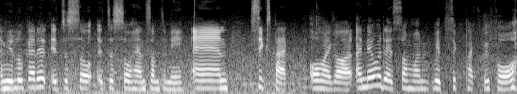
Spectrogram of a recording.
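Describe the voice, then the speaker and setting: Amid noticeable background noise, a woman with a Thai accent speaks fairly quickly in a fairly high pitch with monotone, flat intonation. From Thailand. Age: 20s. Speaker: travel vlogger. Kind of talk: casual chat. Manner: halting.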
